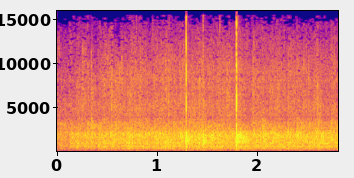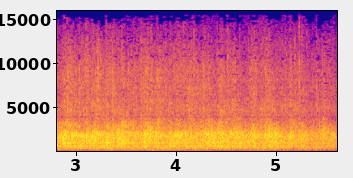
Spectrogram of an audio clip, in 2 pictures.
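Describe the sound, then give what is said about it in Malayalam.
Audience applause at an anniversary gathering, a steady, sustained roar of clapping with two sharper single claps standing out early on, then continuing evenly to the end. “എല്ലാവരും റെഡിയല്ലേ ഒന്ന് കൈയടിച്ചേ”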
